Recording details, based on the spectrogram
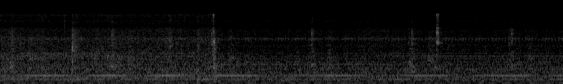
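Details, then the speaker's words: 1988 Kenwood KX-67W dual cassette deck, about 36 years old, dubbing at normal speed with tray B recording: only soft clicks at start and stop and a faint steady hum. The tape transport runs quietly and smoothly. "it when it starts when it ends it's very quiet the truth is it's very smooth this"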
